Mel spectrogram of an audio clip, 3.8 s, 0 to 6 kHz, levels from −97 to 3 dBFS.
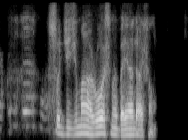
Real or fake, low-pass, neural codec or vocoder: fake; 5.4 kHz; codec, 16 kHz, 1.1 kbps, Voila-Tokenizer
